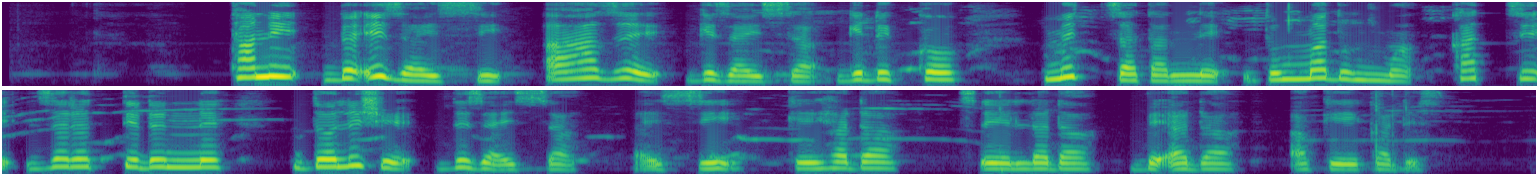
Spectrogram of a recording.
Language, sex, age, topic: Gamo, female, 25-35, government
